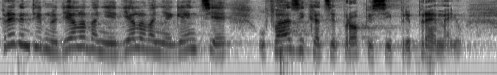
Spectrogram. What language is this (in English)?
Croatian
